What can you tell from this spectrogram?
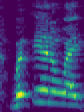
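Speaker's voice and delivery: ordinary talk, nothing marked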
